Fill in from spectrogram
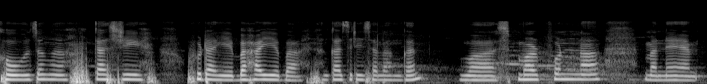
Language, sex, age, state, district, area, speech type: Bodo, female, 30-45, Assam, Udalguri, urban, spontaneous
